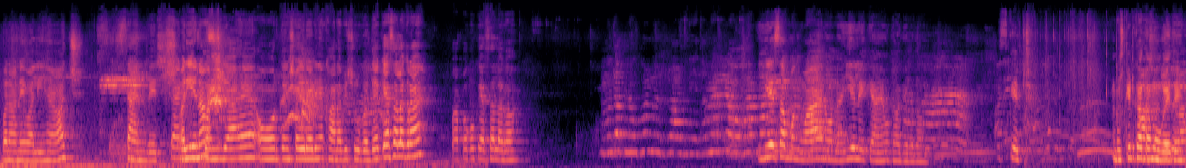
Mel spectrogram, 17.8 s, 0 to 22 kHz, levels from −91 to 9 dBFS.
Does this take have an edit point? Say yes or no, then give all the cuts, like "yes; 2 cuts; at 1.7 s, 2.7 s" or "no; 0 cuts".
yes; 4 cuts; at 3.1 s, 7.1 s, 10.9 s, 15.1 s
